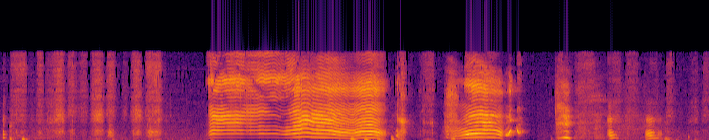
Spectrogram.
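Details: Infant: two drawn-out, high, wavering wails between short fussy sounds; infant crying.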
